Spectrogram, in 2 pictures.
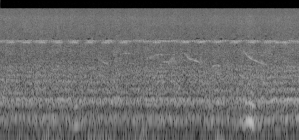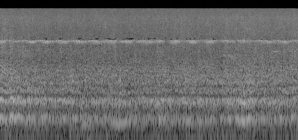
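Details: Continuous buzzing of many bees, a low steady hum with one brief louder close pass near four seconds and faint chirps of birds above; a fine high tone persists in the background.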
